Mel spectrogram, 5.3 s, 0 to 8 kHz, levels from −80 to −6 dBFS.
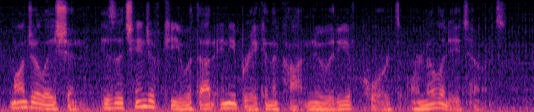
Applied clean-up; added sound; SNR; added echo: none; Engine; 12 dB; none.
